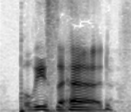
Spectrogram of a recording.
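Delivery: low, soft, raspy voice. Retelling warnings that interrupted a drive, gravelly Cookie Monster voice. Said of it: "in that gravelly voice".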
